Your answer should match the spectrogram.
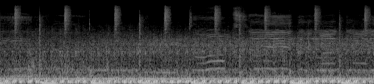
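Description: Vehicle engine rumbling steadily while driving in strong wind at minus 18 degrees, a loud continuous low drone with repeated gusty hissing bursts riding on top.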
